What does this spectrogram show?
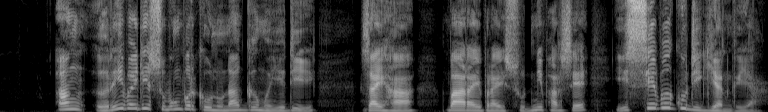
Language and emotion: Bodo, surprised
